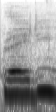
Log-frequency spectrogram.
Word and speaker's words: Reading: The locals always remind me about Reading. Reading, yes. Yeah, Reading is how you pronounce it.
